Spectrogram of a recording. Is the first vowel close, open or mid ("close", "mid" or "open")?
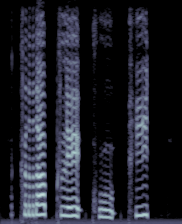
open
